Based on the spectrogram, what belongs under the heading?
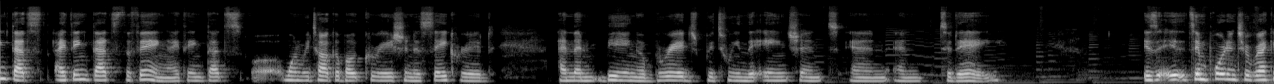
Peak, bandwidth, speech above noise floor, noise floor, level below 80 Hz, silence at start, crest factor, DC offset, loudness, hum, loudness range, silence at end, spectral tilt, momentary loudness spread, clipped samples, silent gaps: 0 dBFS; 16.5 kHz; 31 dB; -51 dBFS; -62 dBFS; 0 s; 20 dB; under 0.1%; -21 LUFS; none; 4 LU; 0 s; -5 dB/octave; 12 LU; under 0.1%; none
